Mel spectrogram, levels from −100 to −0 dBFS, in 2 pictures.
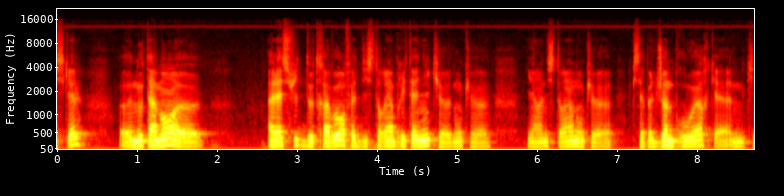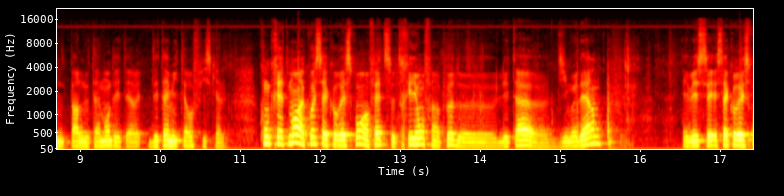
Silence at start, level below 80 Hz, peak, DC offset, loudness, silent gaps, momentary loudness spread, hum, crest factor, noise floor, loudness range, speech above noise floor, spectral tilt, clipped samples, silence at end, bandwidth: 0 s; -52 dBFS; 0 dBFS; 0.7%; -19 LUFS; none; 15 LU; none; 18 dB; -58 dBFS; 5 LU; 40 dB; -8 dB/octave; under 0.1%; 0 s; 13.5 kHz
